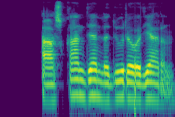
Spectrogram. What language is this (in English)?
Central Kurdish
